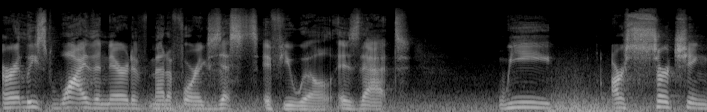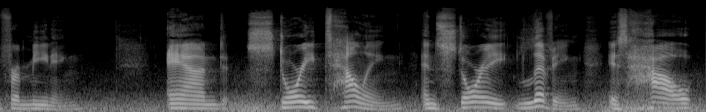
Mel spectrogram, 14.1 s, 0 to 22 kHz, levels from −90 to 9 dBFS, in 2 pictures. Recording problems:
wind noise on the microphone; occasional gusts; 20 dB below the speech

